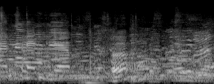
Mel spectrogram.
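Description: Overlapping chatter of a small crowd, several women's voices talking at once.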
